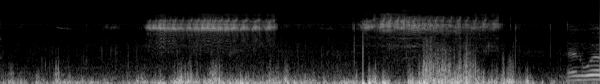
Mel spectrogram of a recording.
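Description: Wind buffeting the microphone in a low rumble, with two stretches of high hiss of a second or so each, about one and a half and three and a half seconds in.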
